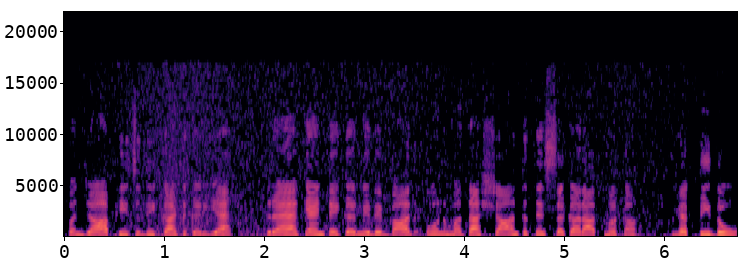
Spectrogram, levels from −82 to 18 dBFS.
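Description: From start to finish the speech carries overdone noise removal. A noise reduction stage set far too strong shuts individual frequency bands down whenever they sit near its noise estimate, taking the softer parts of the voice along with the noise. The pauses drop to near silence dotted with twinkling specks. Unlike a bandwidth cut, the damage comes and goes band by band rather than removing one fixed range.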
